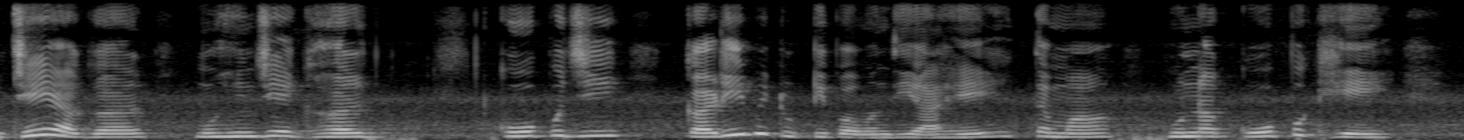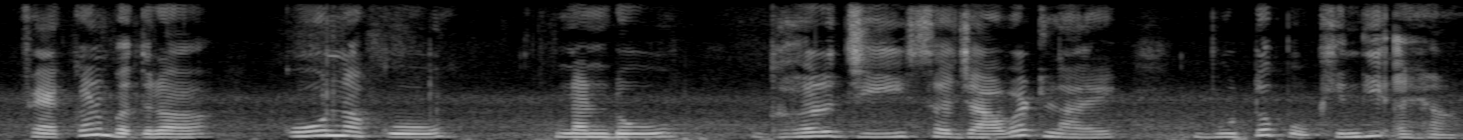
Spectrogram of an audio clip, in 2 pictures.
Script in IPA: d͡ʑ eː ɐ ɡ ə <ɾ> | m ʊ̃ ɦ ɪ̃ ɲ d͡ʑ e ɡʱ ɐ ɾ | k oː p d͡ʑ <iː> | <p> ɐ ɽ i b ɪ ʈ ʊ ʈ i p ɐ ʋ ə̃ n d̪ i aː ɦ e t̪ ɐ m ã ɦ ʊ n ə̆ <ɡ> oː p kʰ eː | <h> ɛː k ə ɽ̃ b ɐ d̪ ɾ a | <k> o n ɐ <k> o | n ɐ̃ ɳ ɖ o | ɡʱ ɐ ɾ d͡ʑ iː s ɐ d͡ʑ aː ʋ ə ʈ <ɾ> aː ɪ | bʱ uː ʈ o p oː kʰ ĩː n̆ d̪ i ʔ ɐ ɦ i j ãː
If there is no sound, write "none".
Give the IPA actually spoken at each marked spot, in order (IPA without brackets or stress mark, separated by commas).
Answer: ɾ, iː, k, k, f, k, k, l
